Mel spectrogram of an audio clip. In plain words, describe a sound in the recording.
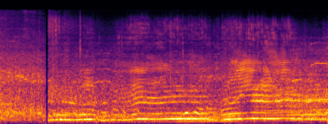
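A rally car engine roars and revs hard.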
